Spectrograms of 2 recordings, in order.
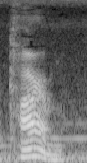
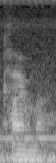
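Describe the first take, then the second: First: The word ends without a final a sound. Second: The word ends with a final a sound. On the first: This is the native Sanskrit or Hindi form. "the actual Sanskrit or Hindi word is" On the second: This is the form used in English. "the A at the end of every Sanskrit word is actually added for English"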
